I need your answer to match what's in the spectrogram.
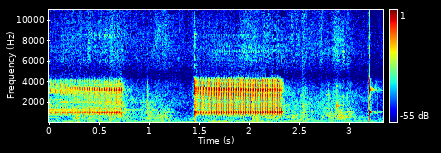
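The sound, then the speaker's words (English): A telephone bell rings twice in loud bursts with a short pause between them, followed by a faint click. No one speaks. “On my way out of there, I made 2 phone calls.”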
